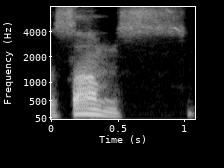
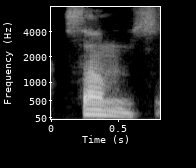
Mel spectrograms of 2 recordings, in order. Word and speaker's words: psalms: 이 70인역에 이제 프살모이라고 이렇게 되어져 있고, 이 프살모이가 영어로 와서 psalms, 이게 P가 묵음이, 영어에는 P가 묵음이 되니까 psalms 이렇게 되는 겁니다. 이 psalms는 L도 묵음입니다. 예, psalms 이렇게 되는 것이죠.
